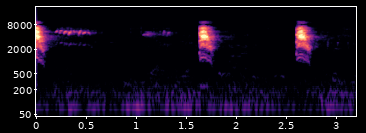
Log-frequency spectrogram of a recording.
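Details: Long-tailed shrike call for luring: a few loud, harsh rasping bursts about one second apart, with faint high thin whistles between them.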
